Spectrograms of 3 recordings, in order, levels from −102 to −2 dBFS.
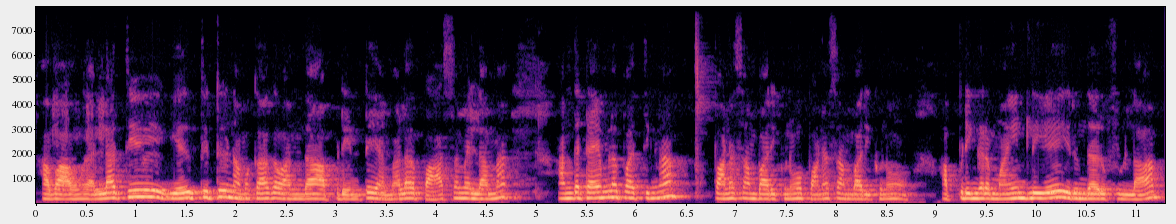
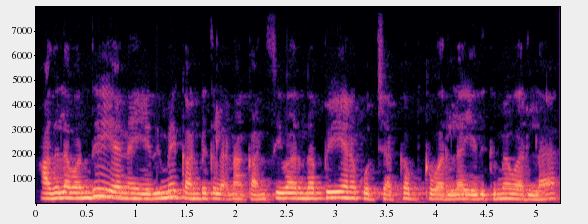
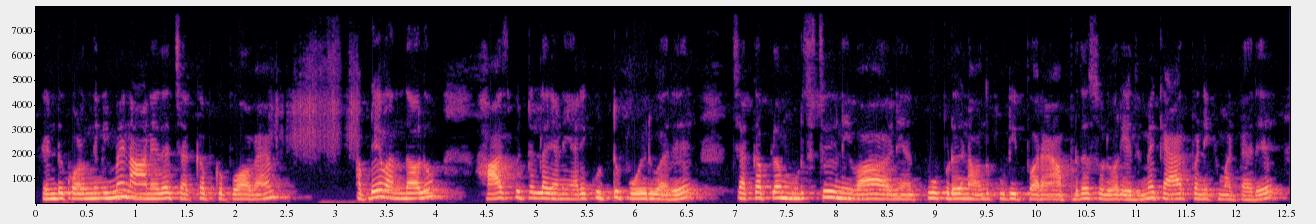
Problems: none marked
